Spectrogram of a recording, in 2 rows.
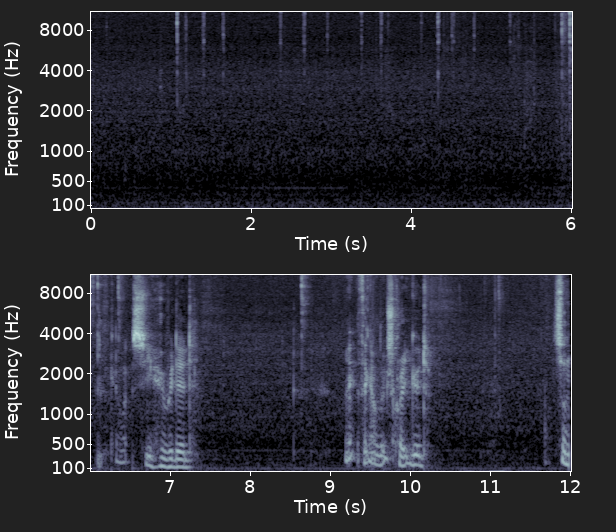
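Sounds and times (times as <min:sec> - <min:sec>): low room noise: 0:00.0 - 0:12.0
computer mouse clicks: 0:00.9 - 0:01.8, 0:02.4 - 0:06.2.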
